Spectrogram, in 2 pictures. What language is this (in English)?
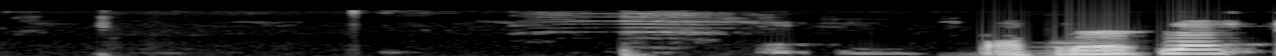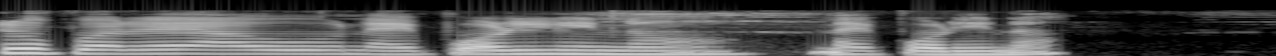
Odia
